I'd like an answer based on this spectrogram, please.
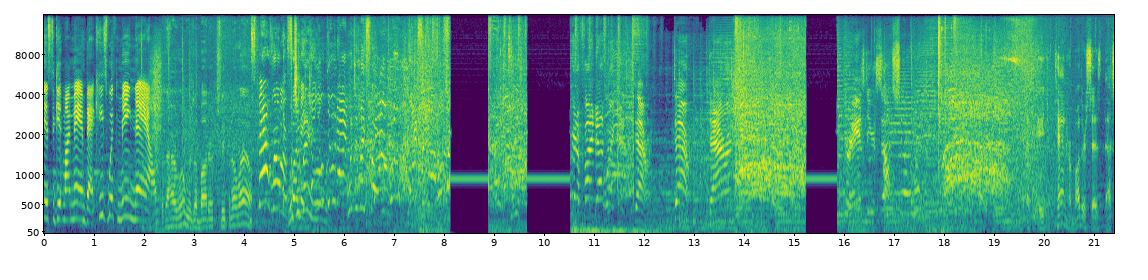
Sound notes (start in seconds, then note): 13.7 crowd roars; 17.3 crowd roars; 17.8 slapping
